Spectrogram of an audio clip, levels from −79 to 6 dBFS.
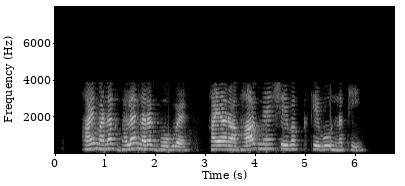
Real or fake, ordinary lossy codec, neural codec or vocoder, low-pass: real; AAC, 16 kbps; none; 7.2 kHz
